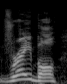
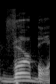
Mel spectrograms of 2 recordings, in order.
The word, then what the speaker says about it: Vrabel: to educate herself on how to pronounce New England head coach Mike Vrabel. She called him Mike Verbal.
